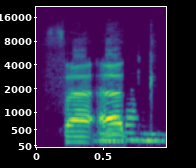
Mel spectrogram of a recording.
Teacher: huruf kaf ini dia termasuk huruf yang mengalir nafasnya.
